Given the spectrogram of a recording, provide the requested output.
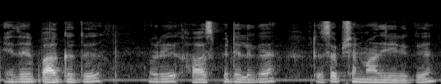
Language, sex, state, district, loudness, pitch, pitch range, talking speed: Tamil, male, Tamil Nadu, Kanyakumari, -21 LUFS, 120 Hz, 115-135 Hz, 95 wpm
